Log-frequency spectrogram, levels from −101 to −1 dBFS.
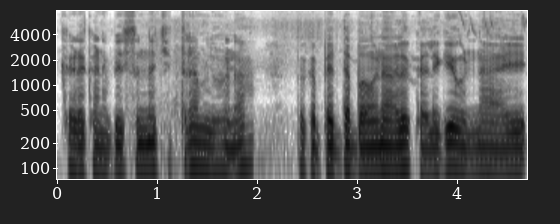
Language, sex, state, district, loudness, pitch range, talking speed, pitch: Telugu, male, Andhra Pradesh, Sri Satya Sai, -17 LUFS, 90-100 Hz, 100 wpm, 95 Hz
